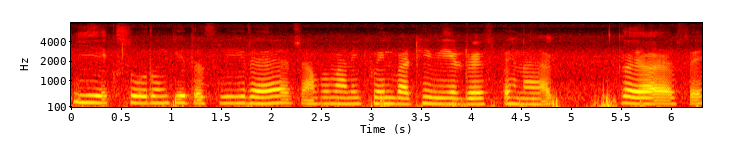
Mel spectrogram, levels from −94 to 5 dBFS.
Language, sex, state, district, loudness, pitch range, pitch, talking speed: Hindi, female, Uttar Pradesh, Jyotiba Phule Nagar, -26 LUFS, 195-230 Hz, 210 Hz, 160 wpm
